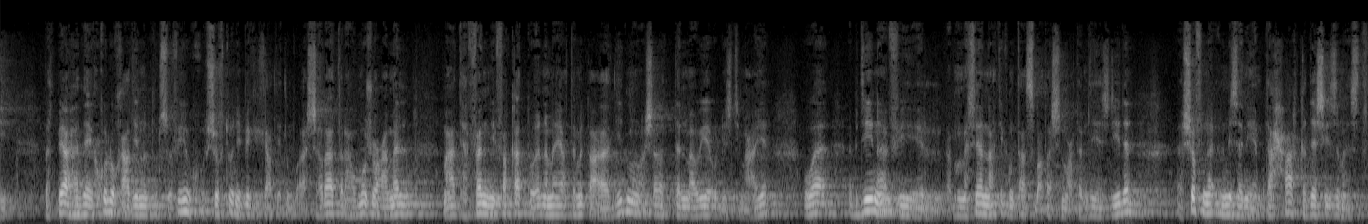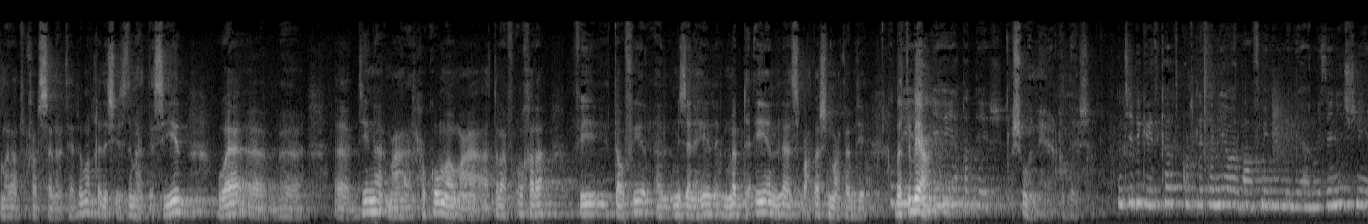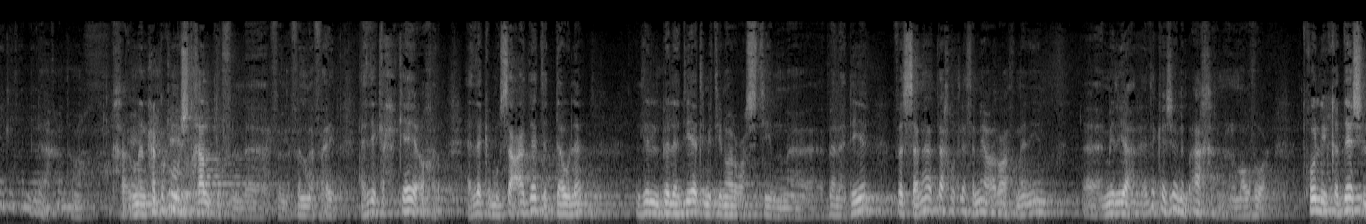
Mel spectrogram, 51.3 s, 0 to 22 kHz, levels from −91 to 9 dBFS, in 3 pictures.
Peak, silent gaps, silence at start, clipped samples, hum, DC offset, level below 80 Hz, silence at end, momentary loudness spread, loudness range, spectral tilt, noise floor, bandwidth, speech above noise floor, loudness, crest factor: -6 dBFS; none; 0 s; under 0.1%; none; under 0.1%; -68 dBFS; 0 s; 14 LU; 6 LU; -6 dB/octave; -48 dBFS; 15.5 kHz; 20 dB; -28 LUFS; 22 dB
